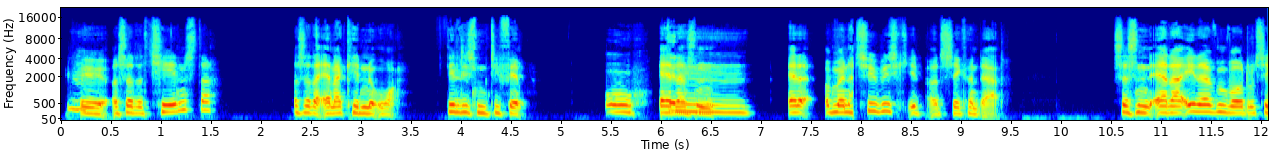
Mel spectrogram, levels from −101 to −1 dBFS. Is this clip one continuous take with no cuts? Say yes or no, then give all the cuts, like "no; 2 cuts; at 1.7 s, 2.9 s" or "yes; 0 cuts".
no; 3 cuts; at 5.9 s, 7.9 s, 8.7 s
